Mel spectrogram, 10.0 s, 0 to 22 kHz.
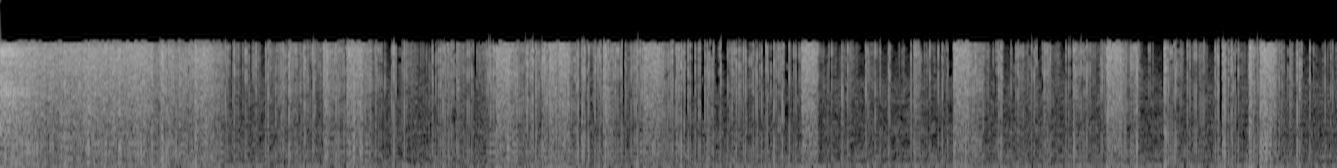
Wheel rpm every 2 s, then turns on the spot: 0, 0, 0, 0, 0.
none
